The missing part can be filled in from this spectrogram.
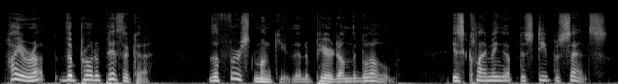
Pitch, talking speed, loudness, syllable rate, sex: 170 Hz, 155 wpm, -22 LUFS, 5.9 syllables/s, male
